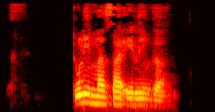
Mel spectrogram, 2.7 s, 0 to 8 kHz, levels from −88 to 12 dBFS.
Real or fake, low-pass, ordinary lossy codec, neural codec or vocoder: fake; 7.2 kHz; MP3, 32 kbps; codec, 44.1 kHz, 2.6 kbps, DAC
